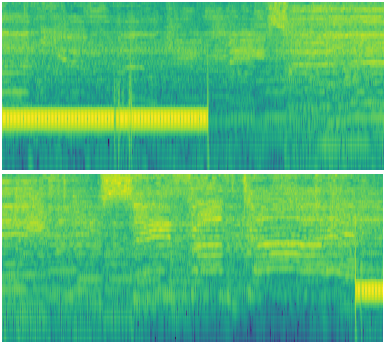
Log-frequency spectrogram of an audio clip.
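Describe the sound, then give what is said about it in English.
A landline telephone gives a loud, steady dial tone that cuts off after about a second and a half. A jumble of other sounds follows, then the tone returns briefly at the end. “I'm ringing the landline first.”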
